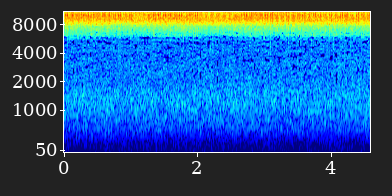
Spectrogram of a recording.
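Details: Night-time summer forest crickets chirping together, producing a constant thin, sizzling high trill that never pauses, over a quiet hissy background.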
